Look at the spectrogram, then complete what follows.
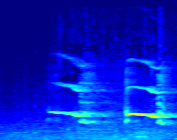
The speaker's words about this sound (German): Der Hafen in Rostock an der Unterwarnow. Möwen kreischen über uns.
